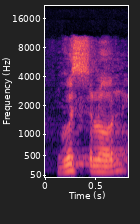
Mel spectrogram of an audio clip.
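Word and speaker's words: غُسْل: Biasanya kalau bacanya gin dibaca dah guslun itu biasanya mandi. Tapi kalau biasanya dibaca fatkhah goslun itu artinya membasuh.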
